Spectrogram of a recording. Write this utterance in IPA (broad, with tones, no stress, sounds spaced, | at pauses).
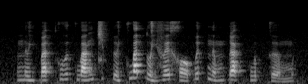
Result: n ə̤˨˩ j ɓ a˨˩ t̚ k u˨˦ ə̯ k w a˨˦ ŋ t͡ɕ ə˦˥ p̚ ɗ ə̤˨˩ j k w a˦˥ t̚ v ə˧˩ j v ɛ˨˦ x ɔ̤˨˩ ɓ ə˦˥ t̚ n ə˨˦ m ɗ a˦˥ k̚ h w ə˦˥ p̚ k ə˧˩˨ m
